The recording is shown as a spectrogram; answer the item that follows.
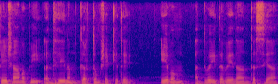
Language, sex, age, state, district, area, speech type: Sanskrit, male, 30-45, Karnataka, Chikkamagaluru, rural, spontaneous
